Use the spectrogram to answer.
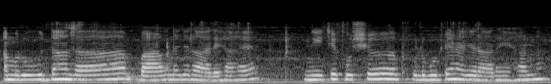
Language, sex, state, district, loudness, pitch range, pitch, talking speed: Punjabi, female, Punjab, Fazilka, -14 LUFS, 210-240 Hz, 220 Hz, 165 wpm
